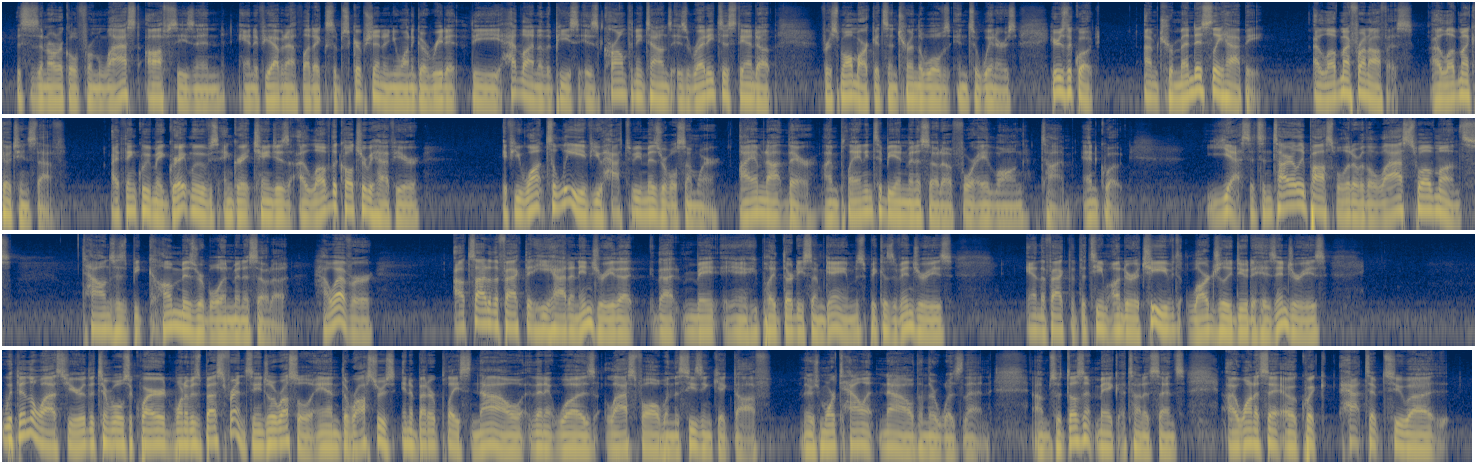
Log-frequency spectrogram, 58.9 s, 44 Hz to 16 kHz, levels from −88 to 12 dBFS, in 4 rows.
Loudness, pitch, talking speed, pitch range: -18 LUFS, 100 Hz, 215 wpm, 90-115 Hz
